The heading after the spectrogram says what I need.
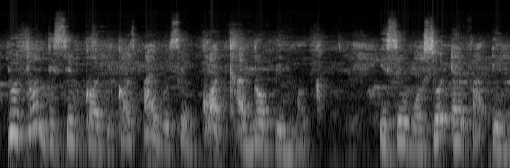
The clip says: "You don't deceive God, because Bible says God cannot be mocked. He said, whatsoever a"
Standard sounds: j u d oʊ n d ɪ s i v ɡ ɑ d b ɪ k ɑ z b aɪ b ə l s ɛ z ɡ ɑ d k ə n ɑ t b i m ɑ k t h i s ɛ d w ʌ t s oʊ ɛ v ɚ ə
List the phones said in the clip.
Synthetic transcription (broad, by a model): j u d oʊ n d ɪ s i v ɡ ɑ d b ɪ k ɑ s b aɪ b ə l s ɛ ɡ ɑ d k ə n ɑ t b i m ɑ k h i s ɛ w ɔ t s oʊ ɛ v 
